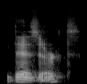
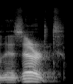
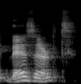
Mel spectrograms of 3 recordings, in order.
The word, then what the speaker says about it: dessert: Podemos acentuar en la primera sílaba o en la última, dessert o dessert. Pero yo una vez, hablando con huéspedes, dije desert y no me entendieron,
